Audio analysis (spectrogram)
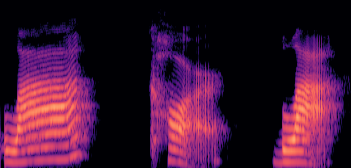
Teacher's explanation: I just eliminate one of the k sounds and I use it to link these two words together. So I say blah car, blah.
